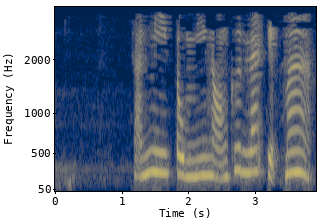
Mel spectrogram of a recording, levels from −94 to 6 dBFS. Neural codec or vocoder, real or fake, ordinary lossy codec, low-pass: none; real; MP3, 16 kbps; 3.6 kHz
